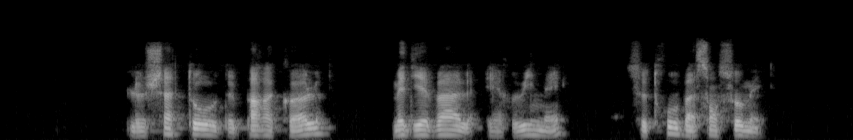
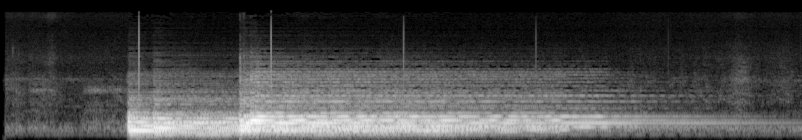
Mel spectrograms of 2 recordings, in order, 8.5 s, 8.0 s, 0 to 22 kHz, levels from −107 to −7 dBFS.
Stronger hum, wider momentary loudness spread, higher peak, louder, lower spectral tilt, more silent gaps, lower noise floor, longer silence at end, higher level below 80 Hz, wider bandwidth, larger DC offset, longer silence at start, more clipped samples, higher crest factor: neither; second, 10 LU vs 16 LU; second, -20 dBFS vs -2 dBFS; second, -43 LUFS vs -20 LUFS; second, -4 dB/octave vs -9.5 dB/octave; neither; first, under -90 dBFS vs -60 dBFS; second, 0.95 s vs 1.6 s; second, -86 dBFS vs -66 dBFS; second, 7.2 kHz vs 8.6 kHz; neither; about the same, 1.3 s vs 1.25 s; neither; first, 24 dB vs 18 dB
